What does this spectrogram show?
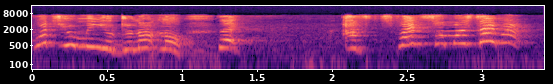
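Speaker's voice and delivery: put-on high, incredulous outburst at a child; acting out a fed-up parent; exasperated mother. Acted quarrel, mother to son.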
